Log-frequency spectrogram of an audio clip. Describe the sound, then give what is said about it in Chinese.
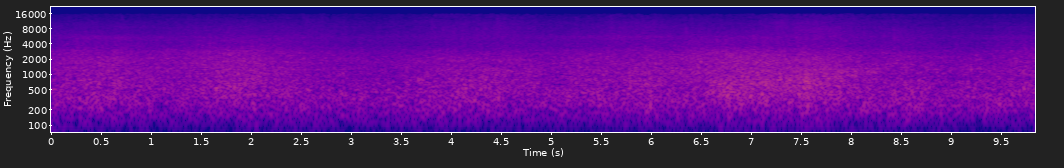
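Ocean waves gently wash onto a sandy beach in a continuous soft roar of surf. A light wind blows along with it, and the swell rises briefly in the latter part before easing back. “温柔地拍打在岸上，拥抱着沙滩，又在缓缓退去。”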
